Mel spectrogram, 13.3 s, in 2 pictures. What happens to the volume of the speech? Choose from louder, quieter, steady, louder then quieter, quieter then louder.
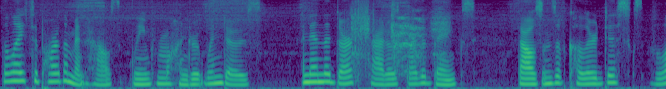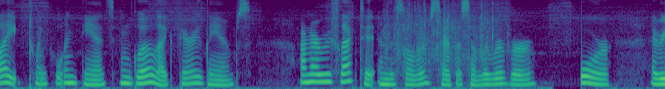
steady.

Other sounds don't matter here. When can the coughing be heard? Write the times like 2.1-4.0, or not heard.
3.5-4.5.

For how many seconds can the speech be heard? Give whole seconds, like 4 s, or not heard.
13 s.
